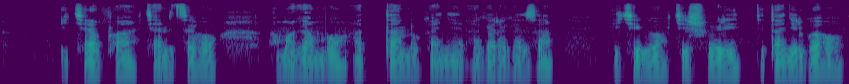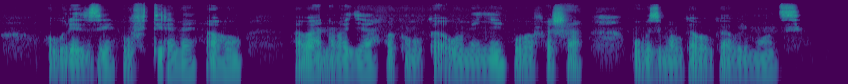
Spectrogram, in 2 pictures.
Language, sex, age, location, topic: Kinyarwanda, male, 50+, Nyagatare, education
